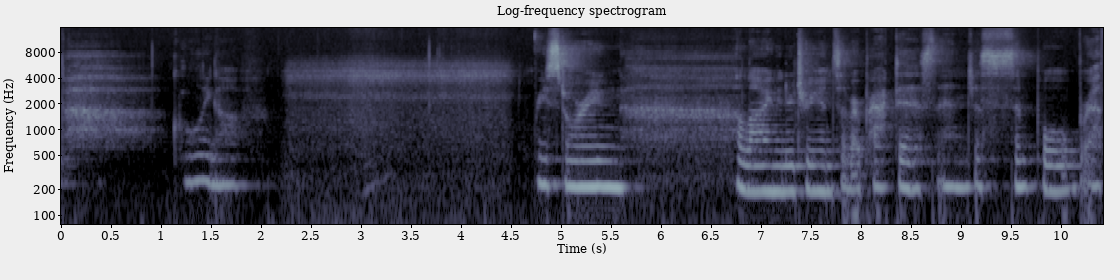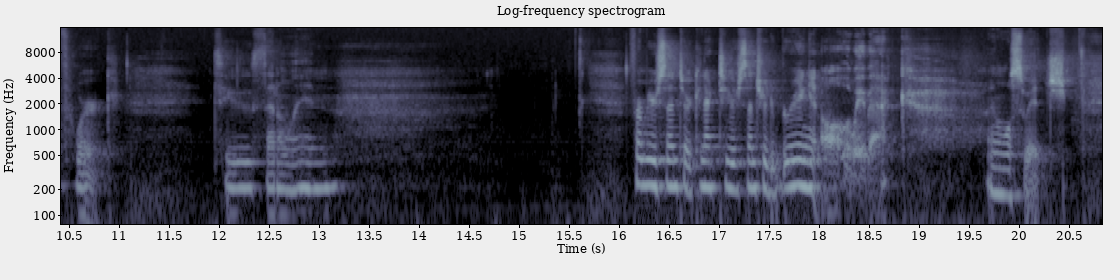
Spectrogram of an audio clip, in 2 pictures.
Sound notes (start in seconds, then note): 0.1 soft exhale; 2.2 inhales; 5.8 exhales; 13.1 exhales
